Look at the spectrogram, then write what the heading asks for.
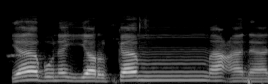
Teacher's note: Di sini pun idgham mutajanisain, ba dengan mim tempat keluarnya 2 bibir mulut, mana Ba itu diidghamkan terus masuk ke dalam mim dengung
